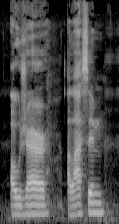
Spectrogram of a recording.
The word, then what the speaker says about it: Auger-Aliassime: Auger Aliassime, Auger Aliassime, Auger Aliassime, Auger Aliassime, Auger Aliassime. So the proper way to say it is Auger Aliassime.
